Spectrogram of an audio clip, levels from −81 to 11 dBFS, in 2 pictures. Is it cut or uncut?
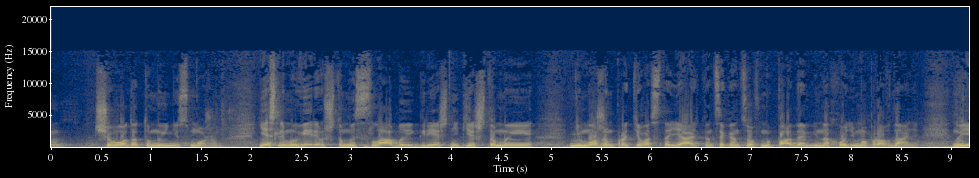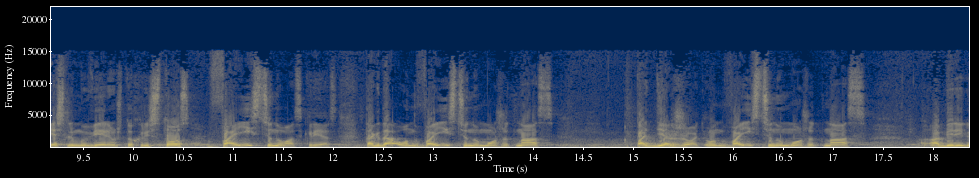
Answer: uncut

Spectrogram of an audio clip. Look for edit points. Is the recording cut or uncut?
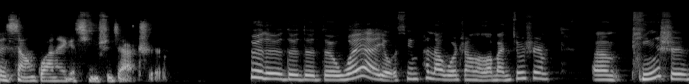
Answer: uncut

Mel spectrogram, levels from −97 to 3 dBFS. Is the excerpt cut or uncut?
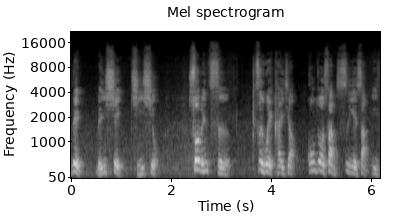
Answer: uncut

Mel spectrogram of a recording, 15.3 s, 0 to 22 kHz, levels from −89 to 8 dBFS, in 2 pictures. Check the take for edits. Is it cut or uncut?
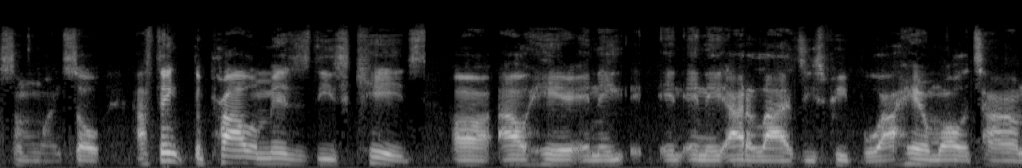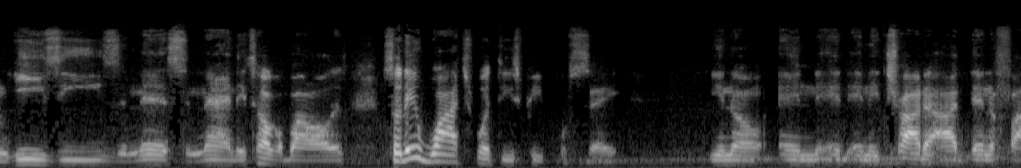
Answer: cut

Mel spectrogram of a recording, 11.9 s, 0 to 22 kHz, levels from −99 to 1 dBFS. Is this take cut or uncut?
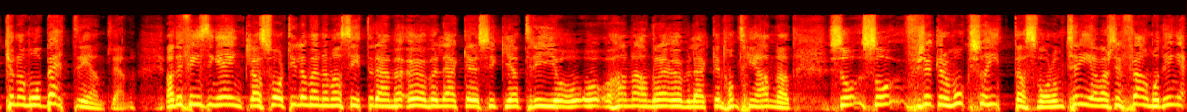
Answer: uncut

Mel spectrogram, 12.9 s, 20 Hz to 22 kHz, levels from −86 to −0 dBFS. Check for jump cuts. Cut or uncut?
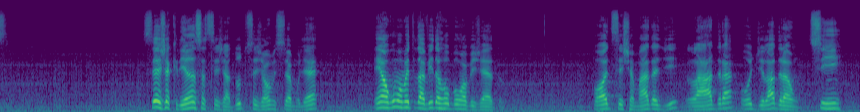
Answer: cut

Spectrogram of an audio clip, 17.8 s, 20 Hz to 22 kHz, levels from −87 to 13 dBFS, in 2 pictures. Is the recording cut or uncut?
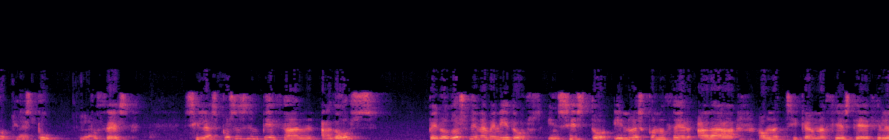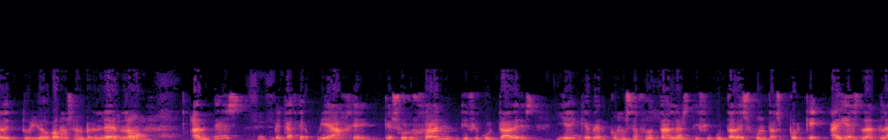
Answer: uncut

